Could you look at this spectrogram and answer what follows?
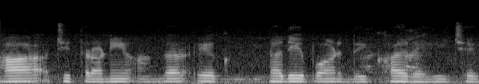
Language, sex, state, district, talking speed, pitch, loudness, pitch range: Gujarati, male, Gujarat, Gandhinagar, 110 wpm, 130 Hz, -21 LUFS, 125-135 Hz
